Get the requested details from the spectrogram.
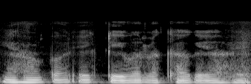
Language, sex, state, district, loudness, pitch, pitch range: Hindi, male, Jharkhand, Deoghar, -16 LUFS, 95 Hz, 90-105 Hz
